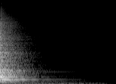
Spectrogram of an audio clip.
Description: TOM, 3D Percussives; E-MU Producer Series Vol. 5 – 3-D Audio Collection; PA Toms

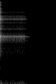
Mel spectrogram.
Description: GATE BLOCK; Crypton; DrumBase5000

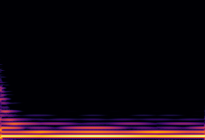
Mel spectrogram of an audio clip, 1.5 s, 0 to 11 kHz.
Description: JNO MELO G3, MELLOW BS; Drums In Your FACE!

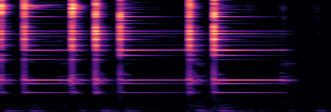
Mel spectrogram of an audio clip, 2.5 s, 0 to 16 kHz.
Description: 90, Percussion Loops

